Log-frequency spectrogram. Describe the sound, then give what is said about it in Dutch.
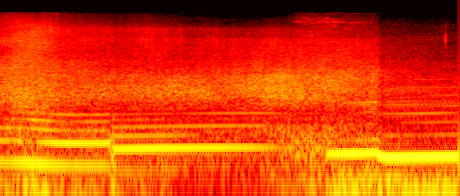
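A sports car pulls away, its loud engine humming steadily and dropping in pitch at each gear change, with a rough, rumbling low end and no voices. “Nou, we rijden rustig weg.”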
